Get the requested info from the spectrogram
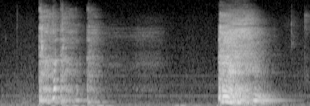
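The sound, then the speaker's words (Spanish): A loud throat clearing and rough coughing come in two bursts with a short quiet gap between them, no speech, just the harsh raspy sounds. “Yo del futuro, acuérdate de cortar todas estas veces que estoy tosiendo, por favor.”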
